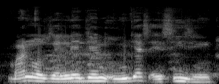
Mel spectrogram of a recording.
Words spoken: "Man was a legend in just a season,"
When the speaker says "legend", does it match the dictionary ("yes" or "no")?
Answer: no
